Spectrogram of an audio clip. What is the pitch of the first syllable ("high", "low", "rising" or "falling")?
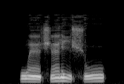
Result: low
